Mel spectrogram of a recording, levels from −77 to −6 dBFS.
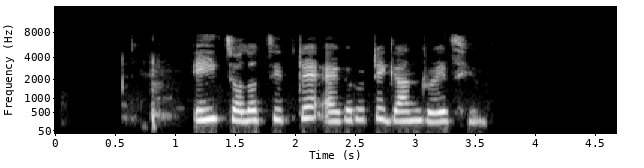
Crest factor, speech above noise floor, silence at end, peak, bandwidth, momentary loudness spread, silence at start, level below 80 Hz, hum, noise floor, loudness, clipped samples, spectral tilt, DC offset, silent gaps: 16 dB; over 75 dB; 1.1 s; -2 dBFS; 7.8 kHz; 18 LU; 0.8 s; -62 dBFS; none; under -90 dBFS; -16 LUFS; under 0.1%; -3 dB/octave; under 0.1%; none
